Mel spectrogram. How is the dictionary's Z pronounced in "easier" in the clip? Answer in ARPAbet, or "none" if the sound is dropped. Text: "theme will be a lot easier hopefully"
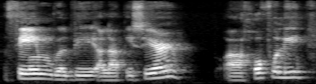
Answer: S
